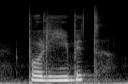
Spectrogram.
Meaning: to kiss (to touch with the lips)
- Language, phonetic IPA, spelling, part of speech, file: Czech, [ˈpoliːbɪt], políbit, verb, Cs-políbit.ogg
